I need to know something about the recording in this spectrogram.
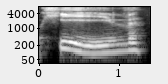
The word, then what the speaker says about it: heave: Again, the E silent here. This is the EA is pronounced E. So you just have the H and the V.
